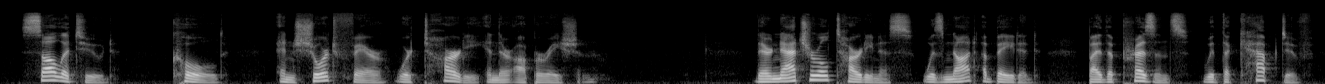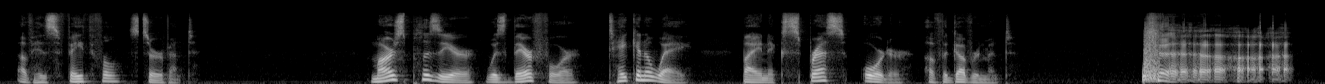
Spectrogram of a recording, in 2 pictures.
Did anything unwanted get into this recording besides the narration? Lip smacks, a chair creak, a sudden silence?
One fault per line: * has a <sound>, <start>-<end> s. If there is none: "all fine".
* has a dropout, 14.6-14.7 s
* has a laugh, 24.7-26.2 s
